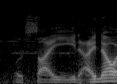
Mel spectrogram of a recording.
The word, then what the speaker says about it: Said: not going to connect to Port Said or Syed I know it's pronounced Saeed oh what is this hmm um we'll do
